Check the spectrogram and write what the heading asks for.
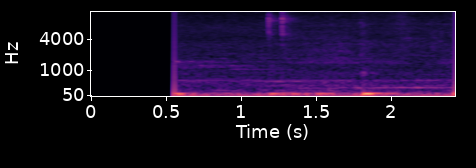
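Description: Silence, then about half a second in a low rumble cuts in abruptly, carrying a faint steady hum and a few light clicks: the background noise of the voice-over recording before the narration starts.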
